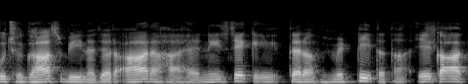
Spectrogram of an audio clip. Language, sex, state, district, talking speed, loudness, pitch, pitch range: Hindi, male, Chhattisgarh, Sukma, 180 wpm, -19 LUFS, 115 Hz, 110-125 Hz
